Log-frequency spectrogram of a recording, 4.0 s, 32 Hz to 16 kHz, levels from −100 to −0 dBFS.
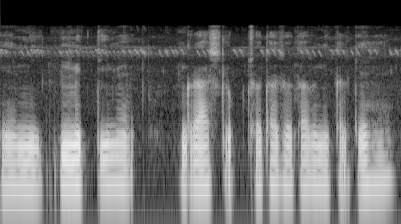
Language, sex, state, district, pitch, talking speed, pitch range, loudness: Hindi, male, Arunachal Pradesh, Papum Pare, 95 Hz, 165 wpm, 90-95 Hz, -20 LUFS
